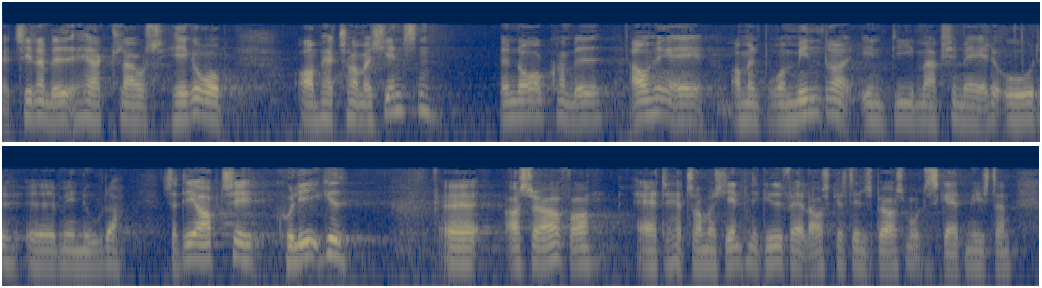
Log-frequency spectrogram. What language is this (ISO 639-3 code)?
dan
